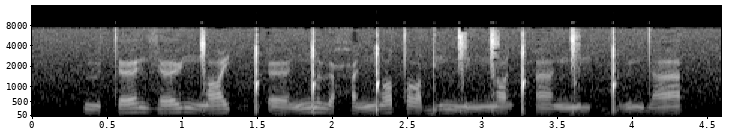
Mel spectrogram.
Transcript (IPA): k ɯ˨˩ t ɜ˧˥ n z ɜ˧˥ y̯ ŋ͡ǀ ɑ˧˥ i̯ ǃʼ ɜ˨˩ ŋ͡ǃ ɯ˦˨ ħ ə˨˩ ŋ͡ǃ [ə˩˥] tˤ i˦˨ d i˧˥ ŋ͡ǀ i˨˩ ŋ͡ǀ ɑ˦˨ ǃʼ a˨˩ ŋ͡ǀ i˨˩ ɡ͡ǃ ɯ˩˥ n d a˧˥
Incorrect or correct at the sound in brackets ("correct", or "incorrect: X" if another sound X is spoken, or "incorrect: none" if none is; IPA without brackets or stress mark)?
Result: incorrect: ə˧˥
